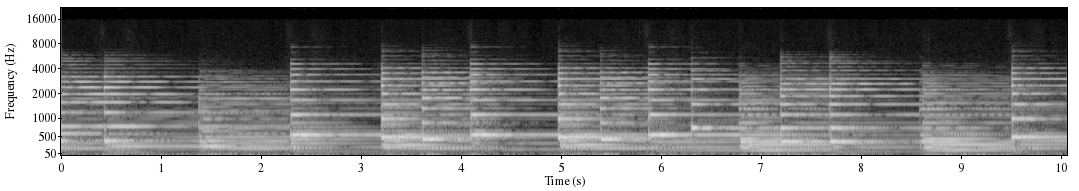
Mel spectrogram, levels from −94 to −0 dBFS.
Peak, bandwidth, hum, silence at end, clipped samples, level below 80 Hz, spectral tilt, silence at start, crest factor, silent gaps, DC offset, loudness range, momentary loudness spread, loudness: -4 dBFS; 9 kHz; none; 0 s; under 0.1%; -48 dBFS; -6 dB/octave; 0 s; 16 dB; none; under 0.1%; 2 LU; 9 LU; -19 LUFS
